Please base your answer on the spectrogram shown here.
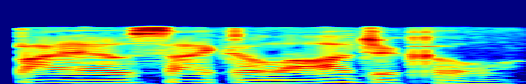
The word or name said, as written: biopsychological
